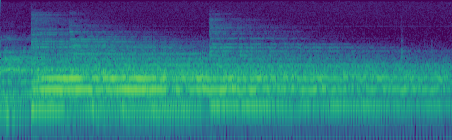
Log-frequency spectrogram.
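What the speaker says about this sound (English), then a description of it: "Let's check out the tape delay on its own." Tape delay on a Mod Duo X pedalboard smears sustained instrument notes into echoing repeats, a struck chord blooming and a second entry layering over a slowly decaying, washy tail.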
